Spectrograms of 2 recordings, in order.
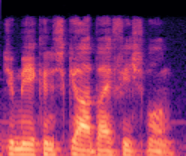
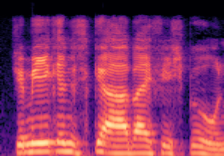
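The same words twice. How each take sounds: First: It is said quickly and flatly. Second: It is said slower with more feeling.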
